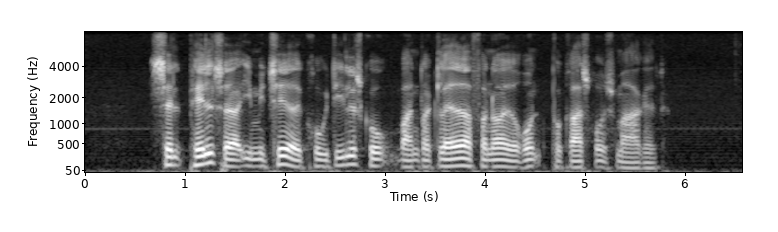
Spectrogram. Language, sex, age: Danish, male, 29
